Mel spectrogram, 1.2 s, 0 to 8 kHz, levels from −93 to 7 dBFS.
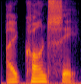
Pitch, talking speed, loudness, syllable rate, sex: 95 Hz, 145 wpm, -17 LUFS, 3.2 syllables/s, male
